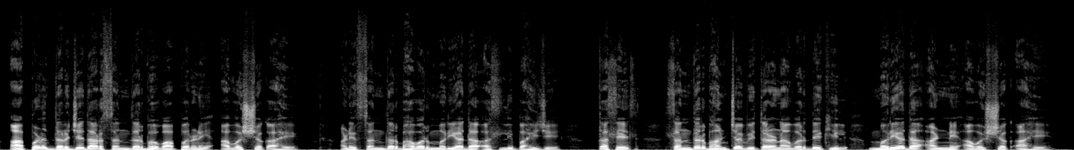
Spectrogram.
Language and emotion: Marathi, neutral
